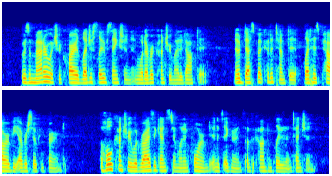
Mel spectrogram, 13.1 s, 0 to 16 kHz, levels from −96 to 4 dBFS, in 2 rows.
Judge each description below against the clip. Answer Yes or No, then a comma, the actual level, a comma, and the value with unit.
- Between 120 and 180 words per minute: No, average, 190 wpm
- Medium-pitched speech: Yes, medium, 160 Hz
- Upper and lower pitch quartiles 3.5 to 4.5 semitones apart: No, average, 2.7 semitones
